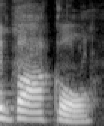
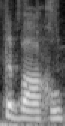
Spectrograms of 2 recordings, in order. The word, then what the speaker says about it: debacle: Debbacle. It's debacle.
